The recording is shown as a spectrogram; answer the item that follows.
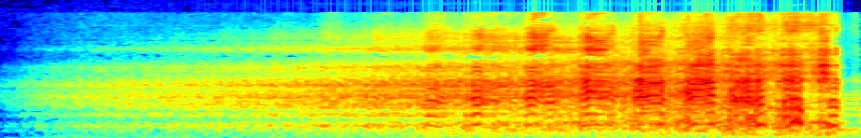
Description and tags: Reversed and negative laughter from a haunted appliance, like a TV or a microwave.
